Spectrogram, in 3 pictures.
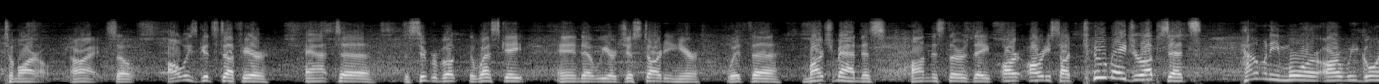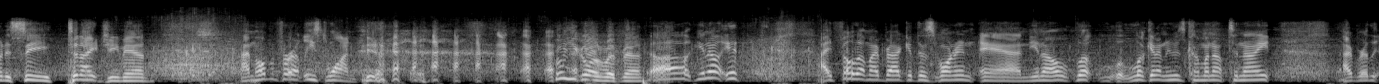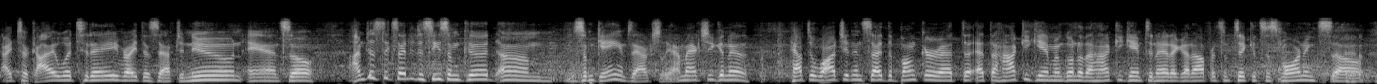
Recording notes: Live from the Superbook at The Westgate Las Vegas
